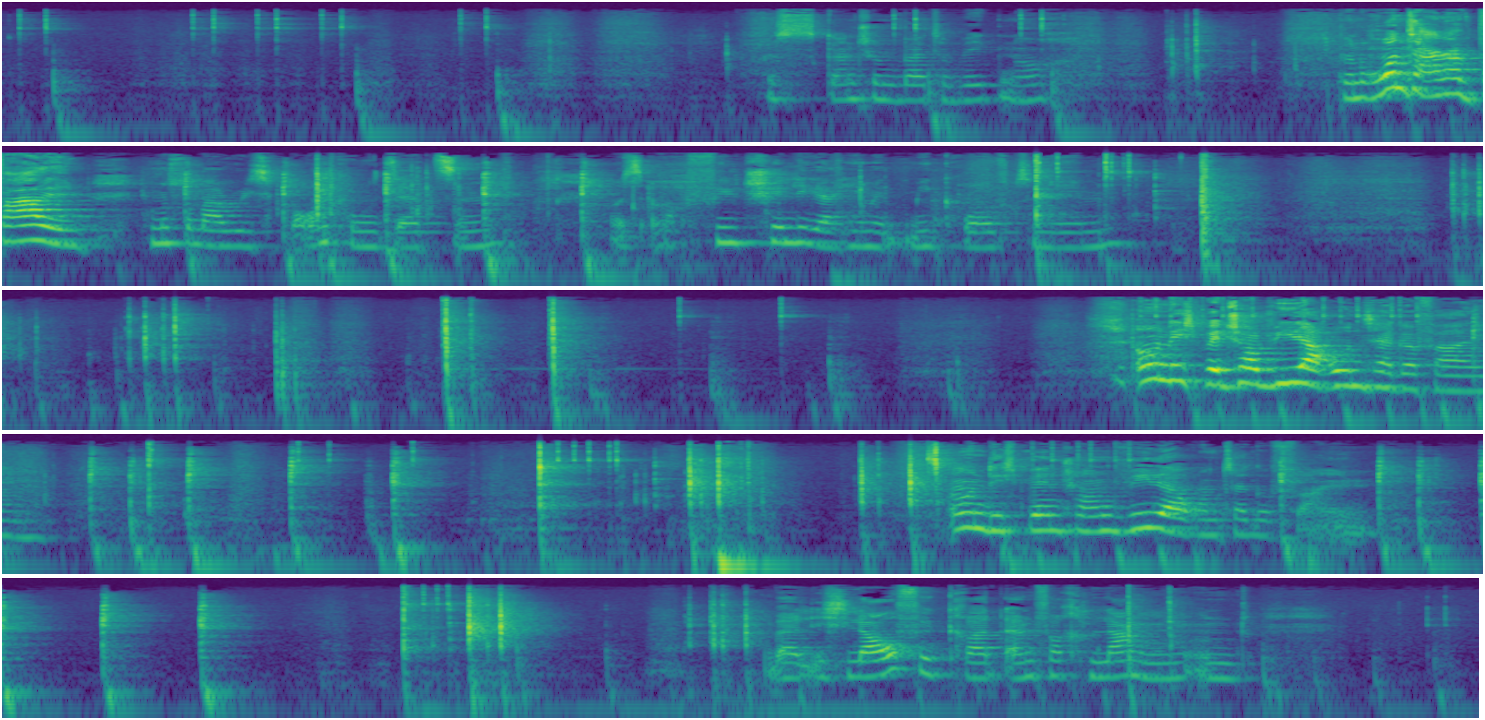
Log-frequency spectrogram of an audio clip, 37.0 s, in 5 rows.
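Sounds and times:
computer keyboard keys clicking: 0.0 - 2.6, 4.4 - 6.1, 8.3 - 10.6, 12.5 - 13.4, 14.6 - 15.9, 17.0 - 19.0, 21.0 - 30.8, 31.6 - 32.4
speech: 3.8 - 5.6, 6.7 - 13.2, 20.7 - 22.5, 27.1 - 29.2, 33.5 - 36.0.

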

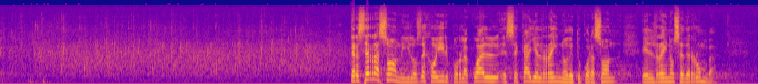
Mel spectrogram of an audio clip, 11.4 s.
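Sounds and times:
audience applause: 0.0 - 5.3
speech: 5.3 - 10.9.

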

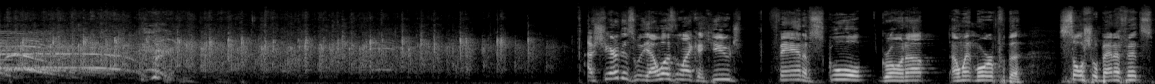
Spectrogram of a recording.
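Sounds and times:
audience applause: 0.0 - 5.7
speech: 5.9 - 11.5.

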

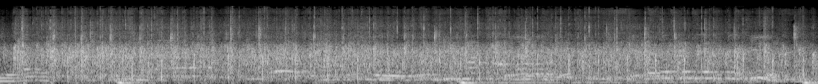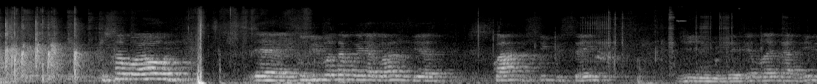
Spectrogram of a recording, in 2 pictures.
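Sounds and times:
audience applause: 0.0 - 9.2
speech: 10.8 - 14.4, 15.0 - 16.3.

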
